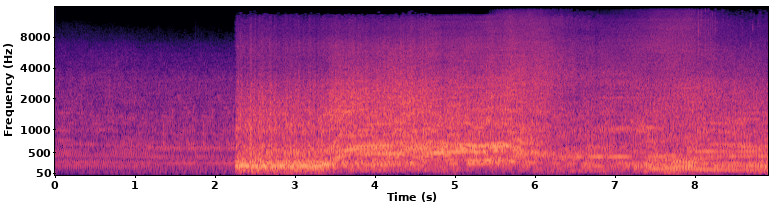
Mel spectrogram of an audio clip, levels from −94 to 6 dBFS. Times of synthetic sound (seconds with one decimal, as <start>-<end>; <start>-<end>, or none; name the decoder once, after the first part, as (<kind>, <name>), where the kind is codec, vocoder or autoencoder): 4.7-6.2 (autoencoder, DAC-VAE); 6.8-8.0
